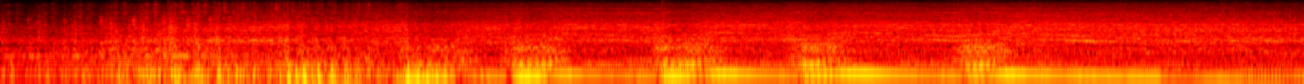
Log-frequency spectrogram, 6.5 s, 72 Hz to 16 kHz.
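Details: Stock Toyota Starlet with a cheap head gasket, number 3 injector plug off: lumpy, uneven running with a dull knock coming in as revs climb under load; head gasket blown between cylinders.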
